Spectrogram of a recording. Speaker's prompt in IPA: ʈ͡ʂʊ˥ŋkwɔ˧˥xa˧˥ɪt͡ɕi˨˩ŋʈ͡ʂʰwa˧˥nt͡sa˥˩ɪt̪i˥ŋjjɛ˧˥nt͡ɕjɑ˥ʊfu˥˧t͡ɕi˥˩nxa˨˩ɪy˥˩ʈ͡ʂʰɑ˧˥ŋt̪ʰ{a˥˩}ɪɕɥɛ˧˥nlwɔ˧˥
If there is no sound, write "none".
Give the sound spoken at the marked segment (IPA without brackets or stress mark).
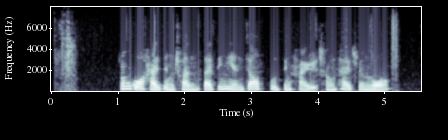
a˥˩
